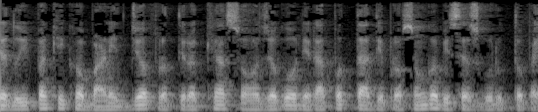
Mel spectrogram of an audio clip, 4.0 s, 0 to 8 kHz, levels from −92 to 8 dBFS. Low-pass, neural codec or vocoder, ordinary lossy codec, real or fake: 7.2 kHz; none; none; real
